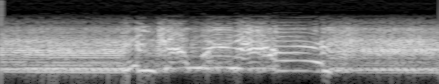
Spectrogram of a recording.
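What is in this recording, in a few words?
aircraft destroyed mood high, speech English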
